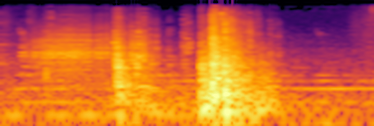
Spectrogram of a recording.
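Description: Wooden lattice double doors being swung shut: a brief scraping slide, a light knock, then a loud wooden thunk about a second and a half in as the two leaves meet.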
